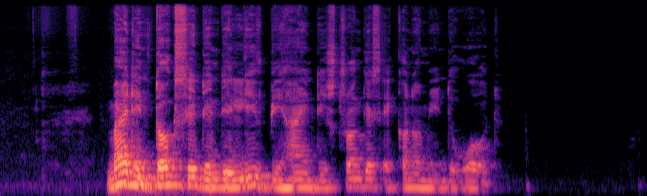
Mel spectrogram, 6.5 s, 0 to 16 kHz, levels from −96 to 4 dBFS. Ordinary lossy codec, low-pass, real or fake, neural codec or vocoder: none; 14.4 kHz; fake; vocoder, 44.1 kHz, 128 mel bands every 256 samples, BigVGAN v2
